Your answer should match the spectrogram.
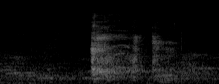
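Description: A short cough about halfway through, followed by a fainter one about half a second later.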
